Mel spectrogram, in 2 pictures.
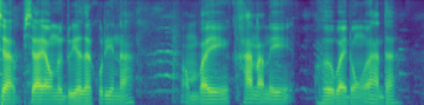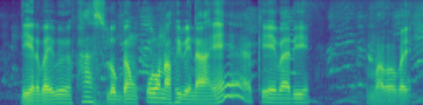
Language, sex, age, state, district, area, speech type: Bodo, male, 30-45, Assam, Udalguri, rural, spontaneous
